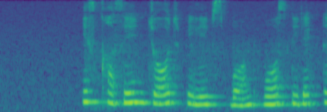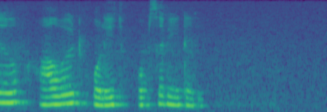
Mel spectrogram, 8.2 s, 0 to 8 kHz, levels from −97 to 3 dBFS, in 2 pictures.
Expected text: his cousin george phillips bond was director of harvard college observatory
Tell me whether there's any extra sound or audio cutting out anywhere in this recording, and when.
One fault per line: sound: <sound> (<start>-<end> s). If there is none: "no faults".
no faults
